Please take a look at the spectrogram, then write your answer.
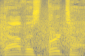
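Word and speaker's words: Dāvis Bertāns: Oh, well, now, at this point in my life, it's Davos Bertans. Is that how you say his name? Yeah. Davis Bertans.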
